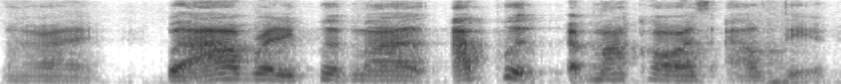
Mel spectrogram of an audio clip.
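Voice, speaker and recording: Sassy American man, unhurried, dramatic storyteller. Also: fairly high pitch, a bit bright, slight background noise. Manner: dramatic, sassy, drawn-out exclamations and asides. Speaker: host of a story recap show. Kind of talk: casual animated retelling of a romance story.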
